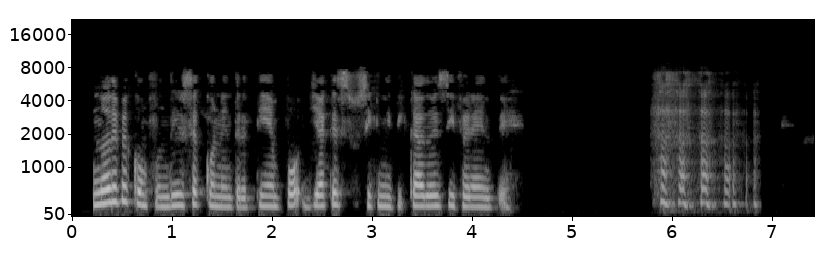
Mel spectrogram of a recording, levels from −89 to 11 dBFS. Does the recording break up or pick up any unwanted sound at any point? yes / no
yes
